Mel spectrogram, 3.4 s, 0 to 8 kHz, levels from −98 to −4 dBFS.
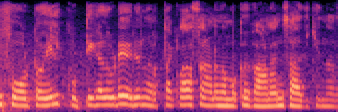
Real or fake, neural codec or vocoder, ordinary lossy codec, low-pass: real; none; none; none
